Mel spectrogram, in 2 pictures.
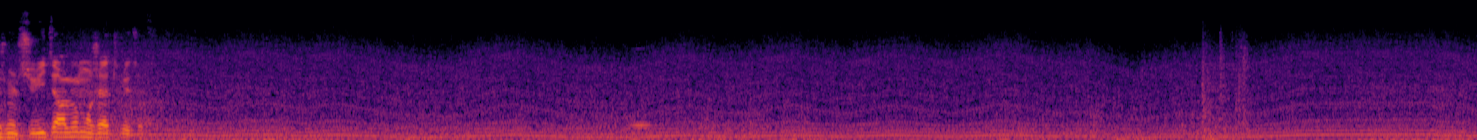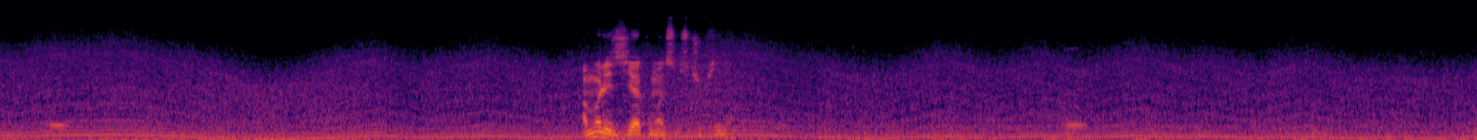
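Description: A car engine drones steadily, rising and falling in pitch.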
